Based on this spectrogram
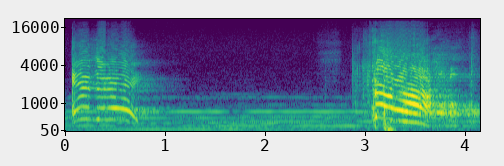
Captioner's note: exclaims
